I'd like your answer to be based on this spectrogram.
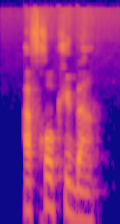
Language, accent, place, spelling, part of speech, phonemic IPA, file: French, France, Lyon, afro-cubain, adjective, /a.fʁo.ky.bɛ̃/, LL-Q150 (fra)-afro-cubain.wav
- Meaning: Afro-Cuban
